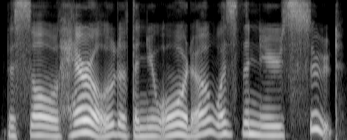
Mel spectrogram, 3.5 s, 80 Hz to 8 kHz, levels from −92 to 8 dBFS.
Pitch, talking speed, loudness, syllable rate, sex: 205 Hz, 190 wpm, -16 LUFS, 4.0 syllables/s, female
